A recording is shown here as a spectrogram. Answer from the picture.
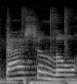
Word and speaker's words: Bachelot: I've been calling it the wrong hall all this time, but thanks to these two here, they told me the right pronunciation, Bachelot Hall.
